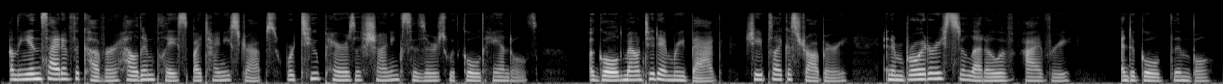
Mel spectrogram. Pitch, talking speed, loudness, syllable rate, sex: 195 Hz, 190 wpm, -19 LUFS, 6.0 syllables/s, female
